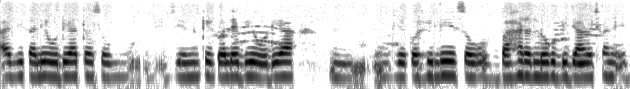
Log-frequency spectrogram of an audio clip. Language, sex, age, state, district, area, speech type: Odia, female, 30-45, Odisha, Kalahandi, rural, spontaneous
